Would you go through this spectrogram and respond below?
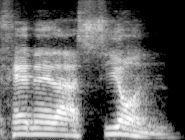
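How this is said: The c is said like s. This is how other Spanish-speaking countries say it. "every other Spanish speaking country would say"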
